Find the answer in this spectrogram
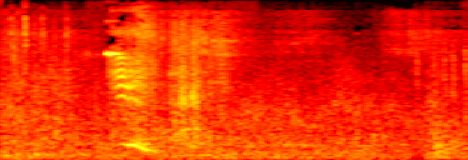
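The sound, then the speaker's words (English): A heavy door of a secluded meditation temple creaks open with a slow, groaning sweep, accompanied by low rumbling and mechanical clunks, fairly loud with no voices. “Let's open the door.”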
